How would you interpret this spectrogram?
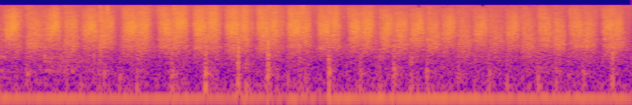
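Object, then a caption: Knit fabric sweatshirt. Fingertips scratch quickly and hard across the sleeve and chest of a worn knit sweatshirt. The rapid back-and-forth strokes, about three per second, make a steady, bright, hissy rasp with little low end.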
